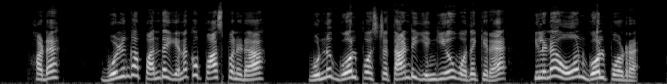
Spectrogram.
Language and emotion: Tamil, angry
